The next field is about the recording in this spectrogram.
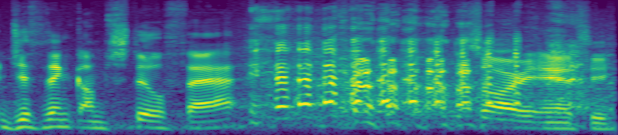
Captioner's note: Chanel laughs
